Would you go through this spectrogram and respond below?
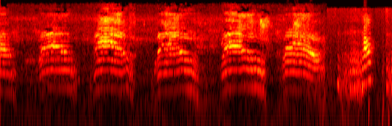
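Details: A cat meows steadily, each call arched and about half a second long, spaced around one second apart, with a final harsher, broken cry.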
